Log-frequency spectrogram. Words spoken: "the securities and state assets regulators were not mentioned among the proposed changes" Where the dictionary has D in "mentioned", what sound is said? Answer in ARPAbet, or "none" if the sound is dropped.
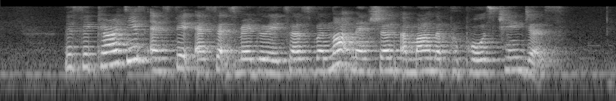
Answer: none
